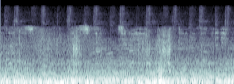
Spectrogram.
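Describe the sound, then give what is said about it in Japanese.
A car rumbles by outside, a steady low engine drone filling the moment, with faint muffled voice-like sounds over it; the same car also passed the day before. “あ、また…の車だ。ねえ、昨日もあったね。”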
